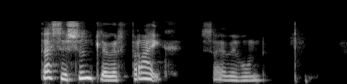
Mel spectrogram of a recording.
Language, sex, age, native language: Icelandic, female, 18-19, Icelandic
